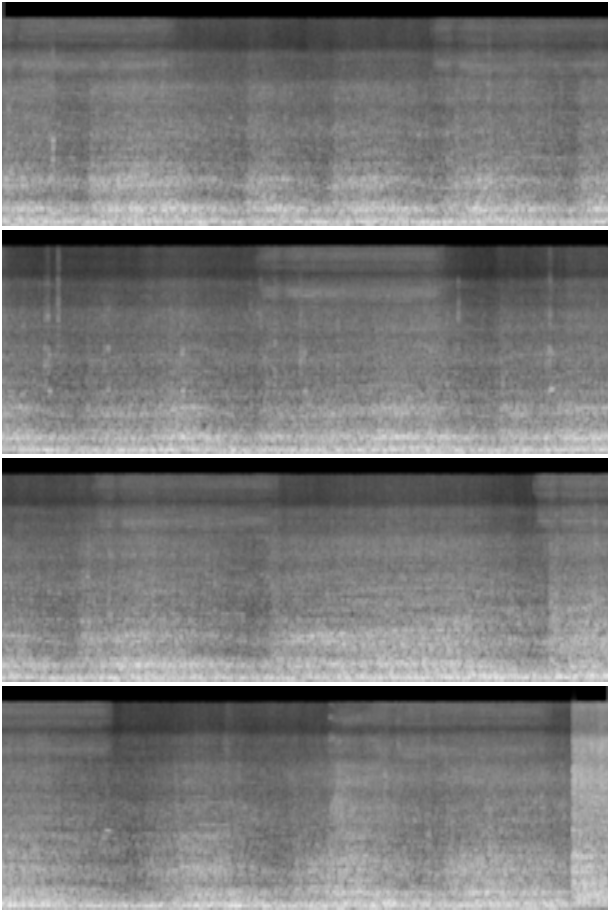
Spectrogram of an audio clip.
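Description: Heavy diesel engine and water-cannon pump running steadily, heard from inside the cab of a mine water truck. The sound swells and eases every couple of seconds and turns suddenly brighter near the end.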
